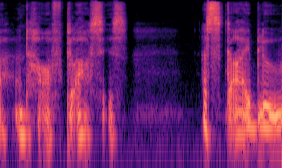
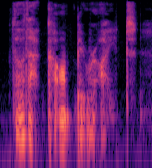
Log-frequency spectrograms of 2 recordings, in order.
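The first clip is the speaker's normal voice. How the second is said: whispered doubt; 6 semitones lower, 10 dB quieter than usual. A narrator's reading. Narrator's private doubt.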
